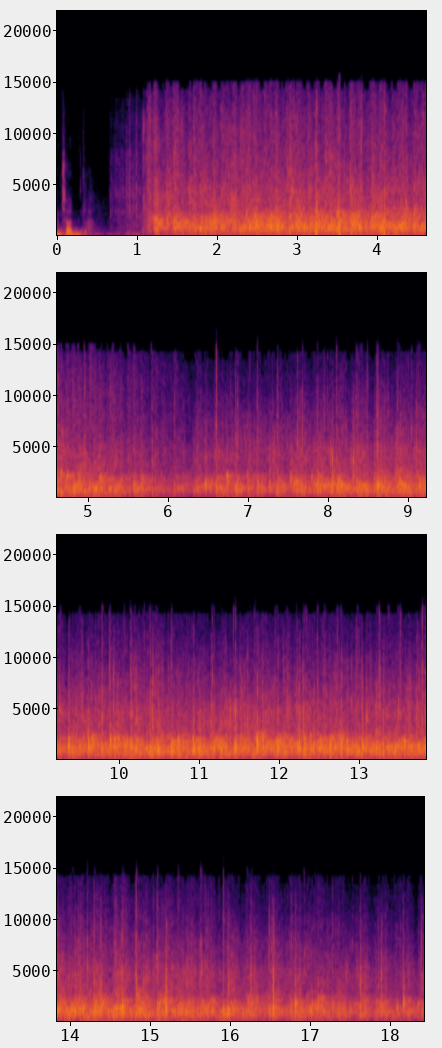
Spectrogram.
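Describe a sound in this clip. A man claps his hands.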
